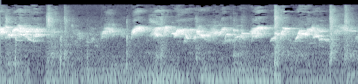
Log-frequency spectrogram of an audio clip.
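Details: At a singing competition, red-whiskered bulbuls trade bursts of lively, slurred warbling notes, while men talk nearby.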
